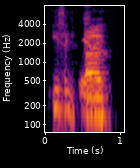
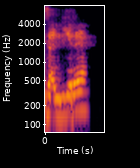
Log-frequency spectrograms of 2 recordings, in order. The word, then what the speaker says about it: Izaguirre: Izaguirre. Tomato, tomato. The way I pronounce it is Izaguirre, but...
